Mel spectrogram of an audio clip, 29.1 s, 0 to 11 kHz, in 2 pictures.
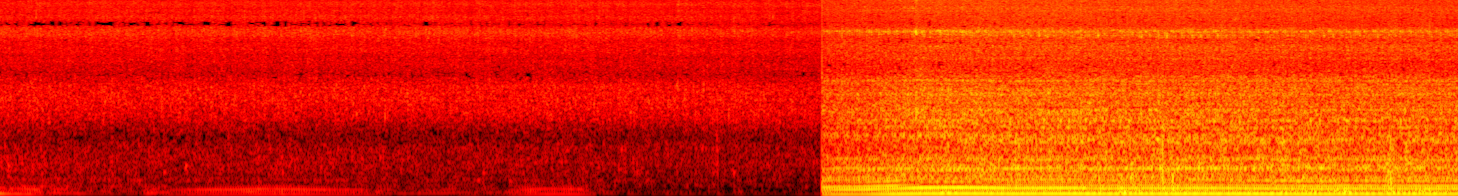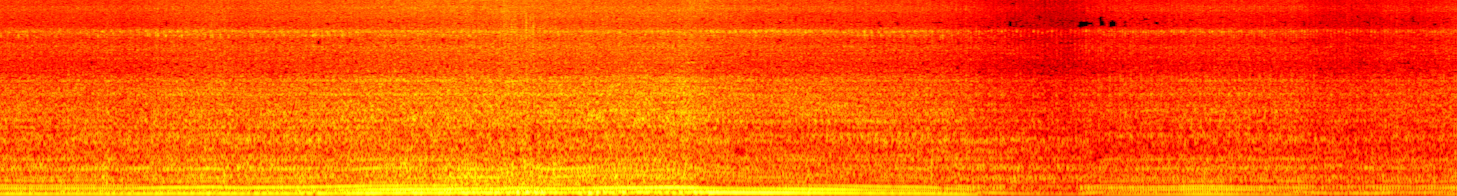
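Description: Mitsubishi Delica D:5's 2.2-litre diesel engine under load on a rough forest track. It is faint for the first eight seconds, then suddenly close and loud. Its note rises and falls as it works over the rocks, strongest about two-thirds of the way in, then eases off.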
